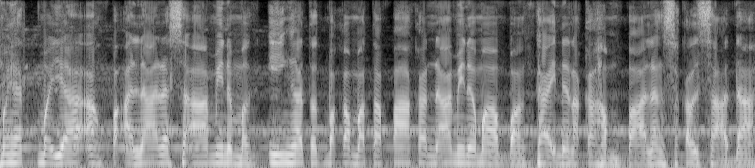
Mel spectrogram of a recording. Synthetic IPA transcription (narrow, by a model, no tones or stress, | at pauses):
mɐjɐt̪̚mɐjaʔɐŋpɐʔɐlaːlɐsɐʔaːmɪnɐŋmɐɡ̚ʔiːŋɐt̪ɐt̪̚bɐkamɐt̪ɐpaːkɐnːaːmɪnɐŋmɐŋabɐŋkajnɐnɐkɐɦɐmbaːlɐŋsɐkɐlsa̰ːd̪ɐ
